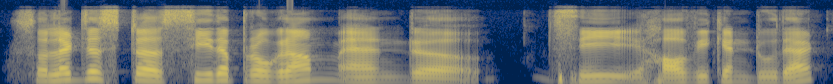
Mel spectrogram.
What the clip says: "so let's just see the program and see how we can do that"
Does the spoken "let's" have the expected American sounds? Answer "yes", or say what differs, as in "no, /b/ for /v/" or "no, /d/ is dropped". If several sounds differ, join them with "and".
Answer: no, /s/ is dropped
